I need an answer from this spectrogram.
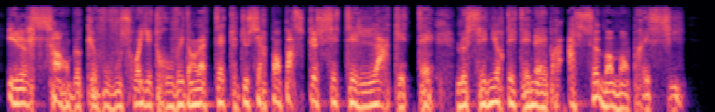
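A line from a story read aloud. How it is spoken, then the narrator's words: Growled. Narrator (French): gronda Rogue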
